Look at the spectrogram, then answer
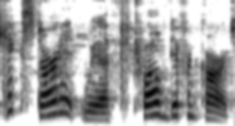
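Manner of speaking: sarcastic overstatement. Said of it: "I'm being sarcastic".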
